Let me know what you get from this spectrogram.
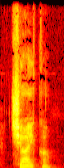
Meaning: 1. seagull 2. northern lapwing (Vanellus vanellus) 3. a type of boat used by Zaporozhian Cossacks
- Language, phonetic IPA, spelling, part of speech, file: Ukrainian, [ˈt͡ʃai̯kɐ], чайка, noun, Uk-чайка.ogg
